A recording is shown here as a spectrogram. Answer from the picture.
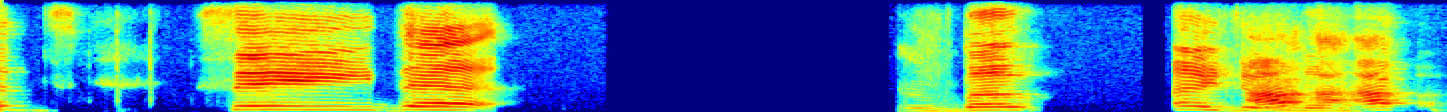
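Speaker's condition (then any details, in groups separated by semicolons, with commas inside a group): Cerebral palsy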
